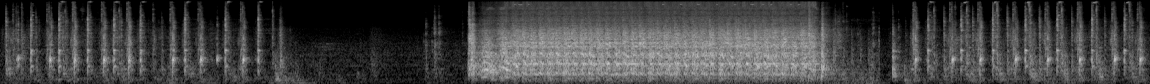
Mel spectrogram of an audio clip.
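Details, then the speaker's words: Car cranked with a JFEGWO CS02-PRO 8250A jump starter: fast, even starter chatter around four turns a second for several seconds, engine never catches; cranks but no start, cause not confirmed. "gas okay well the the engine didn't start but that's okay"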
